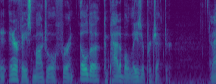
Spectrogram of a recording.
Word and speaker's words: ILDA: interest and I'm also told that it's pronounced ilda not laa dope this will be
